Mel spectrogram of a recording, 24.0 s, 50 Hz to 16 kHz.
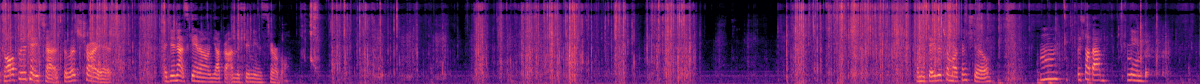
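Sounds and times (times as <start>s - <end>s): foil bag crinkling: 0.0s - 24.0s.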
